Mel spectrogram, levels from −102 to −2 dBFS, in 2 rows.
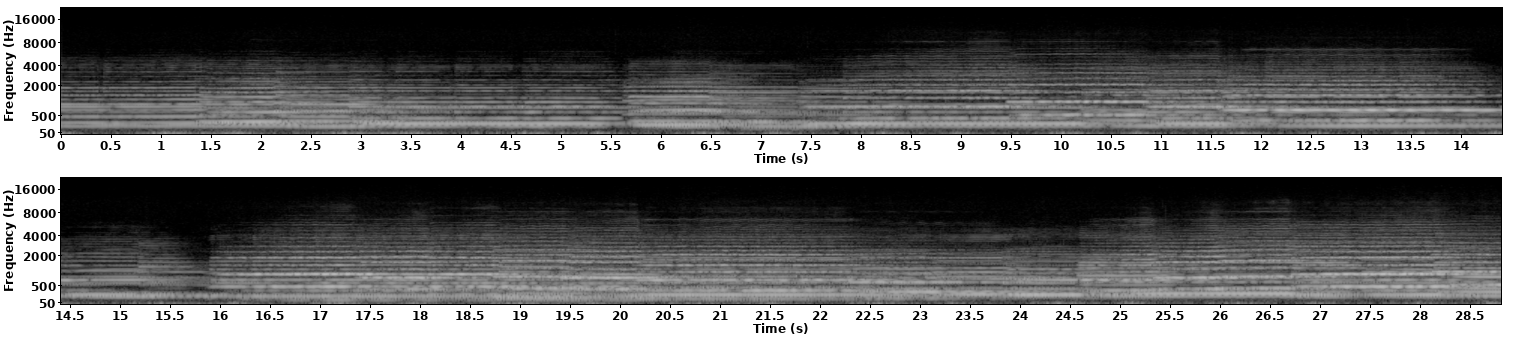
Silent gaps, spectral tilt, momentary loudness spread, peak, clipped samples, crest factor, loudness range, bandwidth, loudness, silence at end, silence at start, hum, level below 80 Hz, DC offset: none; -6.5 dB/octave; 9 LU; -20 dBFS; under 0.1%; 16 dB; 5 LU; 11 kHz; -36 LUFS; 0 s; 0 s; none; -64 dBFS; under 0.1%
